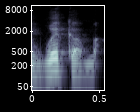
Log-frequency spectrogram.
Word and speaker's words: Wycombe: i think it's funny you guys say wickham it's spelled like them that's another one i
